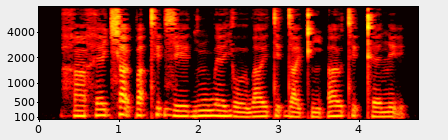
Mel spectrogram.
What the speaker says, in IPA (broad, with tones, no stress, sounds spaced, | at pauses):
h ã˨ h ɛ˦ t͡ɕʰ a̰˦˨ ʊ̯ p ä˦ ʔ tʰ ɪ˦ ʔ z e˨ ɪ̯ ɡ ũ˦ w ɛ˦ j o˨ ʊ̯ w a˦ ɪ̯ t ɪ˦ ʔ d a˨ ɪ̯ kʰ ĩ˨ ʔ a˦ ʊ̯ tʰ ɪ˦ ʔ kʰ ɛ˦ n ḛ˦˨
